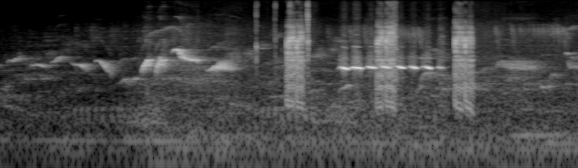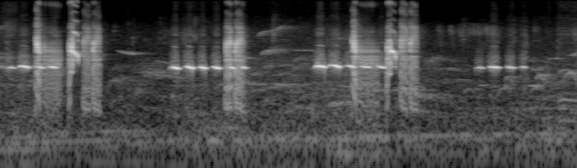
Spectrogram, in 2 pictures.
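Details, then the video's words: Black drongo singing actively in the morning: loud harsh broadband bursts alternate with short runs of evenly beaded whistled notes at a steady mid pitch, in phrases about every one to two seconds, with soft whistled slurs at the start. "Srigunting hitam gacor"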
